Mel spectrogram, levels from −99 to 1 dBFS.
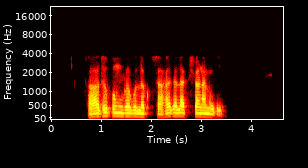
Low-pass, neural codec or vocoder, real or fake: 3.6 kHz; codec, 16 kHz, 4 kbps, X-Codec, WavLM features, trained on Multilingual LibriSpeech; fake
